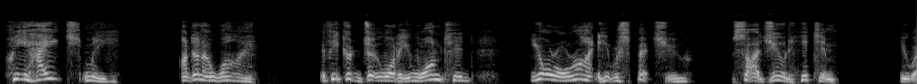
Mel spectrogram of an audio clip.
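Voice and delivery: put-on high, anxious boy's voice; fretful, insistent Piggy; worried plump boy pleading. A narrator's reading.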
